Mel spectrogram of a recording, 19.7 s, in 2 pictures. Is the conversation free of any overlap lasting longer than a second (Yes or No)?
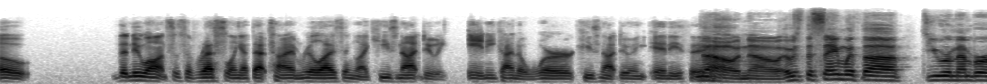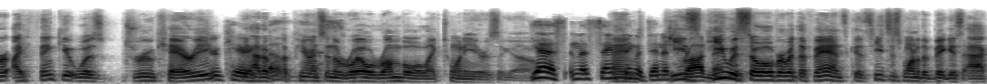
No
